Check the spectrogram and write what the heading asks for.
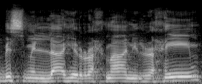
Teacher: रा से पहले अगर लाम साकिन आ जाए तो ये लाम गायब हो जाता है। रा पढ़ा जाता है।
